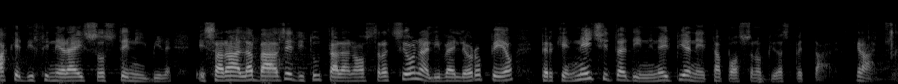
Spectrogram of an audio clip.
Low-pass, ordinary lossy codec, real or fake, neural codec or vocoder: 7.2 kHz; none; real; none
